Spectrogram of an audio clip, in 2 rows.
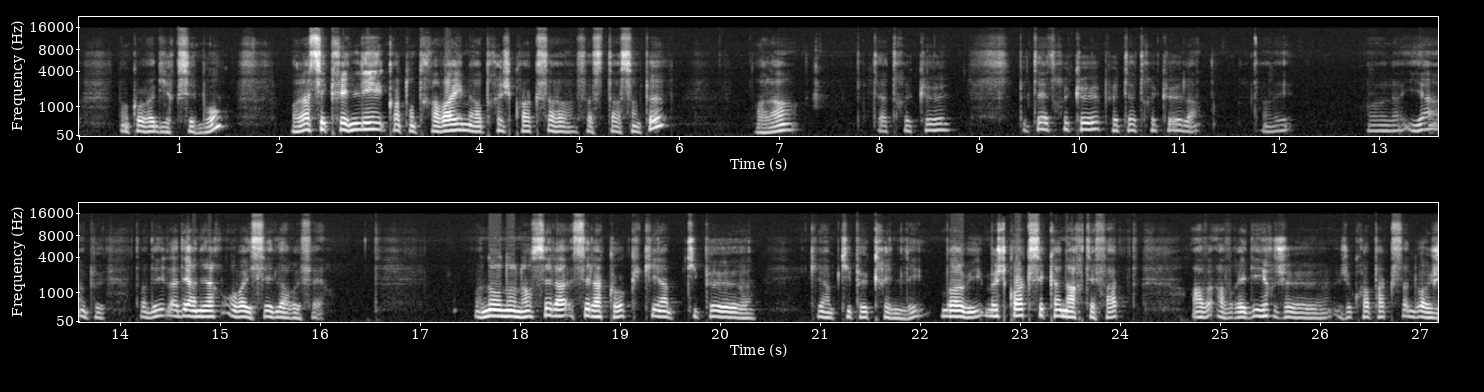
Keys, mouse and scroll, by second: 1.0 scroll down 1, 1.3 scroll up 1, 1.9 right click, 2.9-5.5 drag, 5.6-6.9 right drag, 7.3 scroll up 1, 7.8 right click, 8.5 scroll up 1, 9.5-9.8 scroll down 1, 11.1 middle click, 11.7-13.9 drag, 14.9 click, 16.4 Delete, 18.1 click, 20.2-24.4 drag, 25.4 click.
